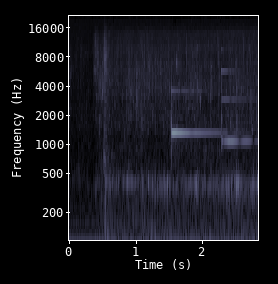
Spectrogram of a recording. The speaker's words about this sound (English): He finishes applying cream and washes the brush.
